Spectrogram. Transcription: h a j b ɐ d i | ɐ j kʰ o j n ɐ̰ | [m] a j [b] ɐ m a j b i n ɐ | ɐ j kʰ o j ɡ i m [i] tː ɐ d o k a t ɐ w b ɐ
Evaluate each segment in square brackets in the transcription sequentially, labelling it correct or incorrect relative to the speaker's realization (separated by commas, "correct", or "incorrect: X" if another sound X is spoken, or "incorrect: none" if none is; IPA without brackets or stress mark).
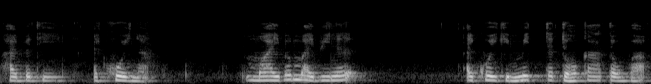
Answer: correct, correct, correct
